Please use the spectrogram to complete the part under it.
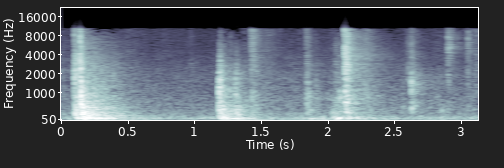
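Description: Several sharp knocks and thuds on a door sound indoors in a domestic setting, coming in irregular bursts a second or so apart, close and fairly loud against a quiet background.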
